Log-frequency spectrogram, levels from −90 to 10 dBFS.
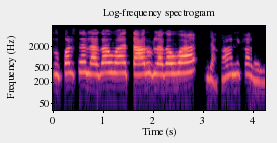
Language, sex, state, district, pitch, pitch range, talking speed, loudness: Hindi, female, Bihar, Sitamarhi, 340 Hz, 325-360 Hz, 185 wpm, -15 LUFS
